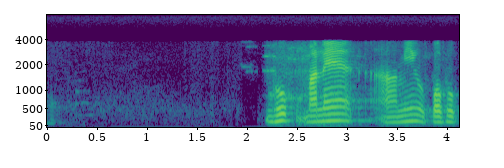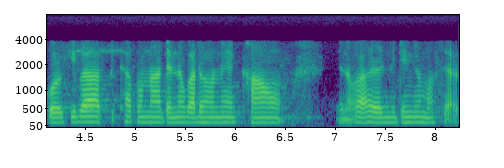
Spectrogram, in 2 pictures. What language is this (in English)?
Assamese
